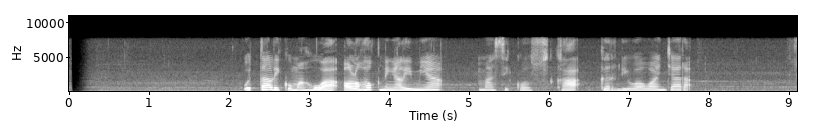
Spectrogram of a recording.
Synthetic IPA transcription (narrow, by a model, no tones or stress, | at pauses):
ʔut̪alikumaɦuaʔɔlɔɦɔk̚nɪŋalimia | masikɔska | kɨrdiwawaɲt͡ʃaɾa̰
